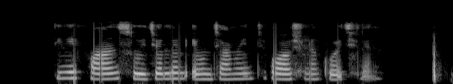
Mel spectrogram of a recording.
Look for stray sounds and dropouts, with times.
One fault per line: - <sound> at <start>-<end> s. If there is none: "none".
none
